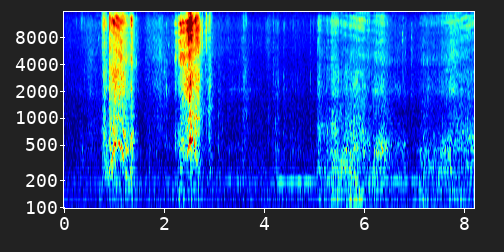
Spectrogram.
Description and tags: Just a little zipper collection.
